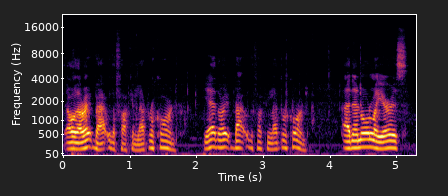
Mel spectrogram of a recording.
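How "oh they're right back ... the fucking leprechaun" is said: mock Irish accent thrown back at a caller; hammed-up Irish comeback. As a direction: answer in a put-on Irish accent. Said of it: "I did the Irish accent back".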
